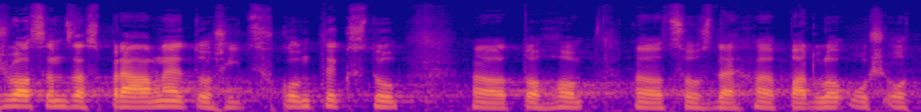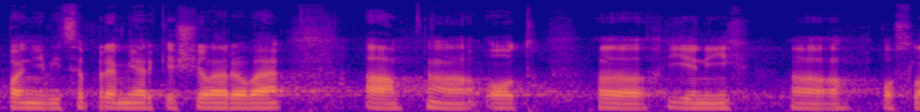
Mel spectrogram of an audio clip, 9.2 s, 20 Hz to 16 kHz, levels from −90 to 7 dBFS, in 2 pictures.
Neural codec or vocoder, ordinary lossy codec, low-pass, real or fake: none; MP3, 96 kbps; 14.4 kHz; real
